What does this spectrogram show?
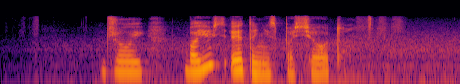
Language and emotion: Russian, sad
